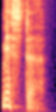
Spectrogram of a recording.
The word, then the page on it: mister: British English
